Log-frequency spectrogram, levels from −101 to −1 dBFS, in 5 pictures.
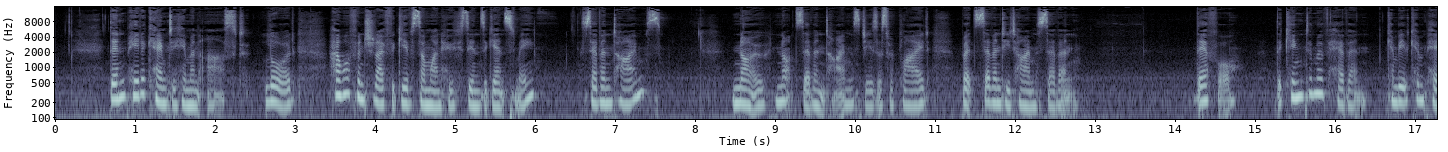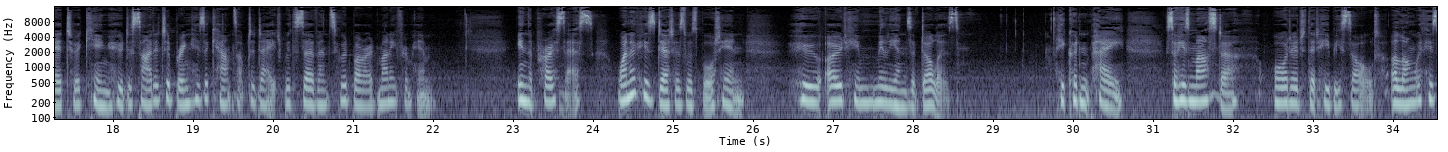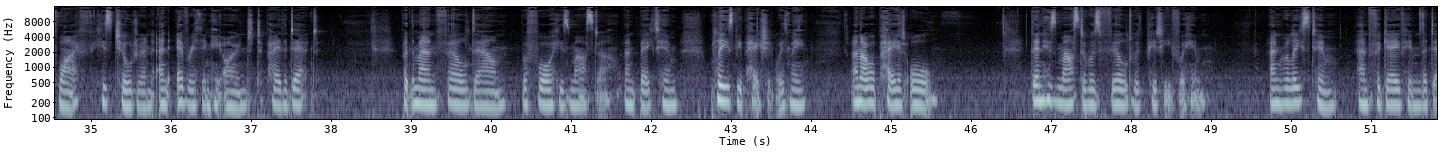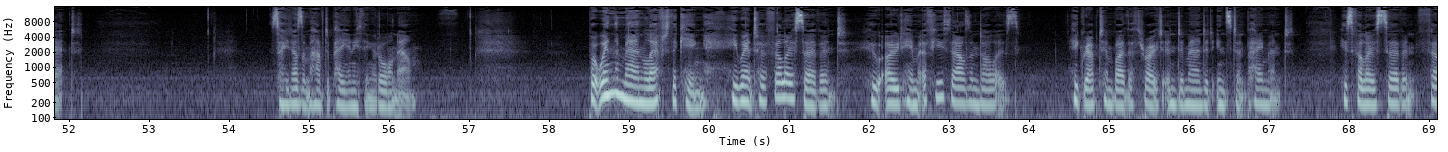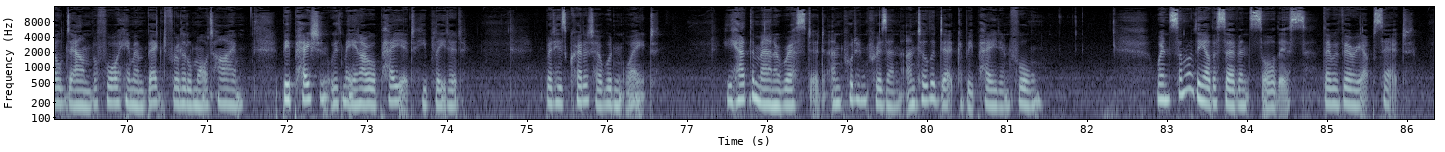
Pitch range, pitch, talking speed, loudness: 180-215 Hz, 190 Hz, 165 wpm, -32 LUFS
